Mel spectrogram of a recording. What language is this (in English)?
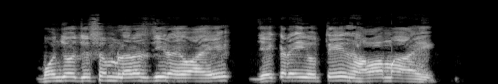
Sindhi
